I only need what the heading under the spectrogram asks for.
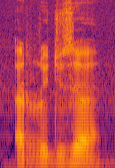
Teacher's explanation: Ar-rujza ini hukum bacaannya di situ adalah qalqalah sughra, yaitu adalah pantulan kecil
